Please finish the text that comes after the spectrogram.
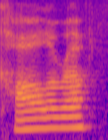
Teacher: We have first syllable stress in cholera, so it's long, short, cholera.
